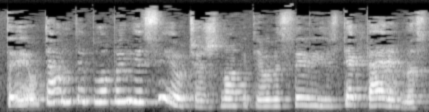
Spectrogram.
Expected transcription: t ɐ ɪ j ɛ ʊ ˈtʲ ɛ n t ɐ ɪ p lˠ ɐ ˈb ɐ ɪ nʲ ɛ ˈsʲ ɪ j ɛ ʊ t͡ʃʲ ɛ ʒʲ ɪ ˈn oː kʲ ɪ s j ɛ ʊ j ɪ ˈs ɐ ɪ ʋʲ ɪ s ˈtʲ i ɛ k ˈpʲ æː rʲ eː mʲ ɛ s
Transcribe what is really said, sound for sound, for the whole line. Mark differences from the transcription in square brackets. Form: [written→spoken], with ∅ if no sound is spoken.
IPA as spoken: t ɐ ɪ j ɛ ʊ ˈtʲ ɛ n t ɐ ɪ p lˠ ɐ ˈb ɐ ɪ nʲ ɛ ˈsʲ ɪ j ɛ ʊ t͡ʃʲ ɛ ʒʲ ɪ ˈn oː kʲ ɪ [s→t] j ɛ ʊ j ɪ ˈs ɐ ɪ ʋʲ ɪ s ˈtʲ i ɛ k ˈpʲ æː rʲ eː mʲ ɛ s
